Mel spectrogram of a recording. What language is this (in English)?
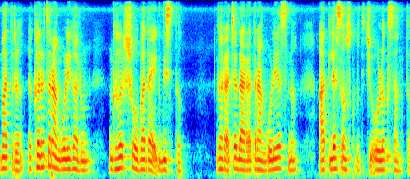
Marathi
